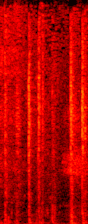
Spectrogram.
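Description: A horse in Minecraft clops along in quick, even hoofbeats, a short close run of hollow knocks.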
